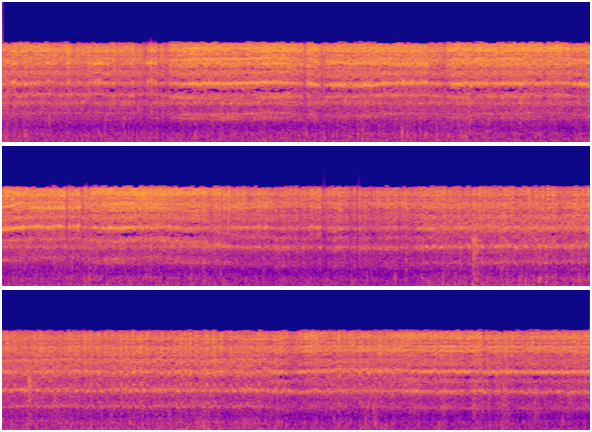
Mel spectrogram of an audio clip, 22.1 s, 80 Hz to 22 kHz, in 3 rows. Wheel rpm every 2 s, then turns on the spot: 230, 220, 220, 230, 220, 180, 160, 160, 160, 160, 160.
none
